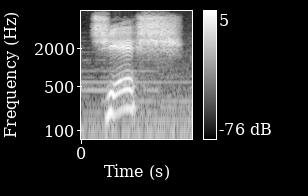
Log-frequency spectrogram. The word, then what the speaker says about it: Josh: It is pronounced Jesh. I do not go by Joshua or Joshua. You Because are everyone Joshua.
